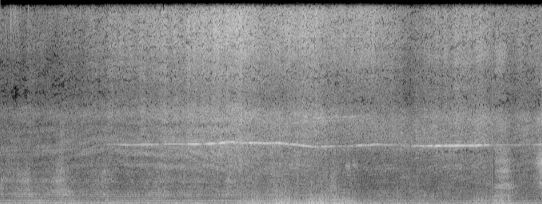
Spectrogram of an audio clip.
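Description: A small full-scale propeller airplane drones overhead, its engine hum swelling and fading against steady outdoor background noise, with no talking.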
